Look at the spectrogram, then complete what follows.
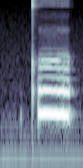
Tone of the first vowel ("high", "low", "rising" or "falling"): low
